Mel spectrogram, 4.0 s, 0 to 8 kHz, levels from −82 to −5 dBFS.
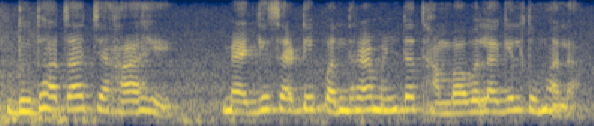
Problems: constant background noise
